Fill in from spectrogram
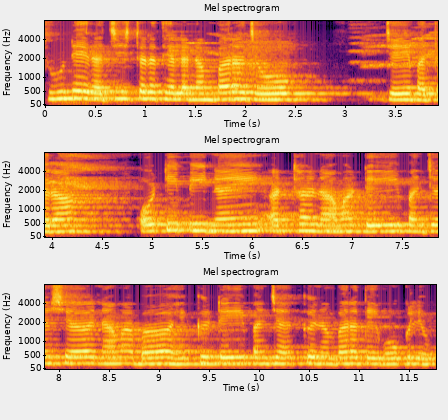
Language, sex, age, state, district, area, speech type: Sindhi, female, 45-60, Gujarat, Junagadh, urban, read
